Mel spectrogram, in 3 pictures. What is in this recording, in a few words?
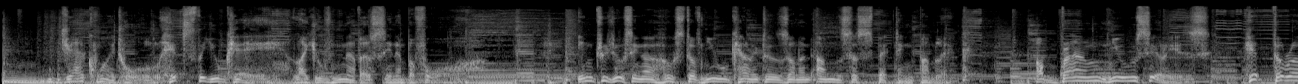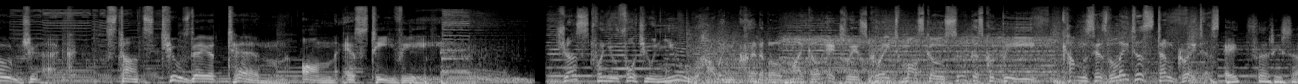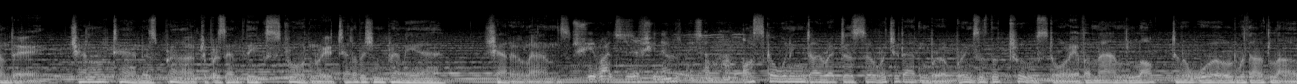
english scottish promos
